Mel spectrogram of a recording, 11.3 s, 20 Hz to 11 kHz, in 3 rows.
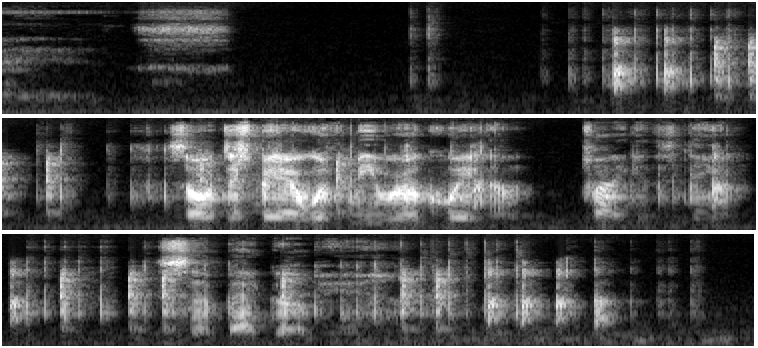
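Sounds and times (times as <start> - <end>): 
typing on a laptop keyboard: 2.0 - 6.3, 7.0 - 11.2
speech: 4.9 - 7.5, 8.5 - 9.4.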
